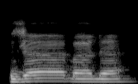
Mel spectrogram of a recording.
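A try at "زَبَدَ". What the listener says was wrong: Zanya tidak punya alif. Dibaca pendek.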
